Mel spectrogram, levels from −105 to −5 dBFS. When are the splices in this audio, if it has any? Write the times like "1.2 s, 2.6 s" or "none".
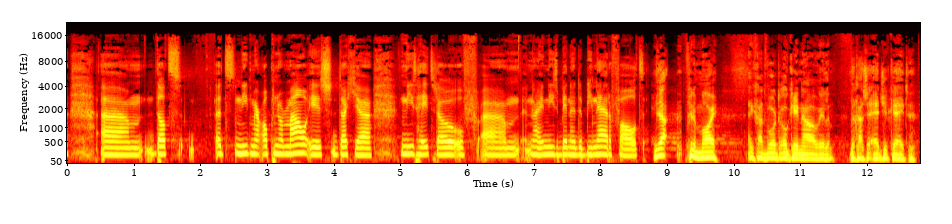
11.6 s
